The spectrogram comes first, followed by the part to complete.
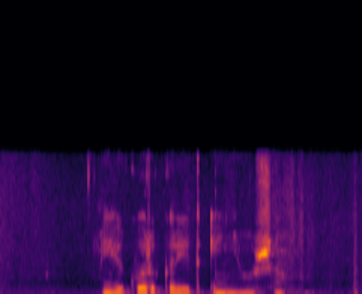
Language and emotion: Russian, sad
